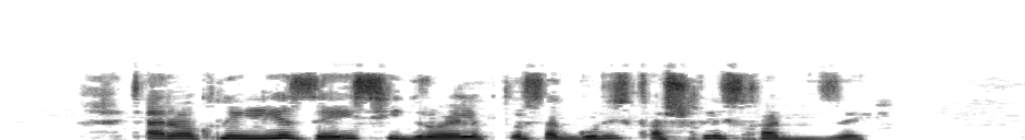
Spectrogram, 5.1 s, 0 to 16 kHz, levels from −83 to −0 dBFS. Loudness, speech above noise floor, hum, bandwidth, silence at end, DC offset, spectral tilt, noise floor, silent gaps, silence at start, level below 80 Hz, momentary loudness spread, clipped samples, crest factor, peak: -12 LUFS; 60 dB; none; 8 kHz; 0.8 s; under 0.1%; -2.5 dB/octave; -72 dBFS; none; 0.5 s; -60 dBFS; 11 LU; under 0.1%; 14 dB; 0 dBFS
